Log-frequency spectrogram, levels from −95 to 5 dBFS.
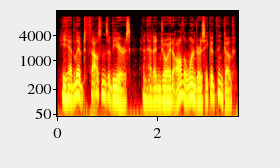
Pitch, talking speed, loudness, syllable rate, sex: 115 Hz, 265 wpm, -17 LUFS, 6.0 syllables/s, male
